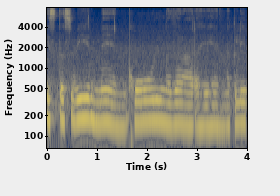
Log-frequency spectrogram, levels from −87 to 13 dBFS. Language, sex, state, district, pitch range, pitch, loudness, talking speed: Hindi, male, Goa, North and South Goa, 145-170 Hz, 160 Hz, -14 LUFS, 135 wpm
